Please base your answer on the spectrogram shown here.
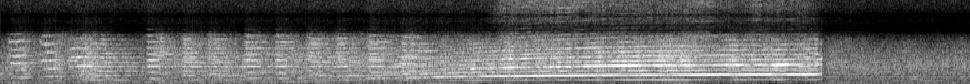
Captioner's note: police siren blares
